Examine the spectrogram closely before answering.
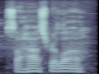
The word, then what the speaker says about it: Sahasrara: I believe it's pronounced Sahasrara.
